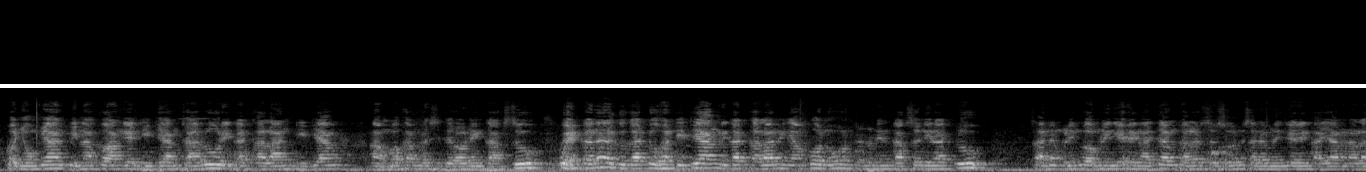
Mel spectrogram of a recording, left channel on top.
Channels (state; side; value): silent; left; digital silence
